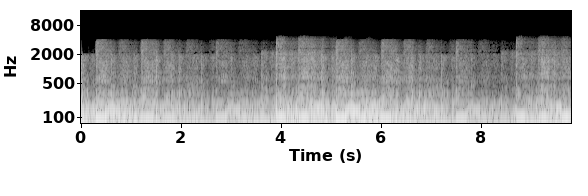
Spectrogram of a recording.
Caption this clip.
Bass line 1
Hello friends!
Electronic motives for your music, game or cinematic production ;)
Absolutely free, just download and use it!
Best wishes and good luck!
bass-line, drums, electronic, low-bass, rhytmic, sub-bass, techno, trance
